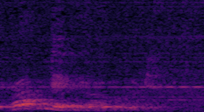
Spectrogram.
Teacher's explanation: the last sound is a voiced sound, so for the past tense we have D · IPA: [ ˈrɒndɪvuːd ]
